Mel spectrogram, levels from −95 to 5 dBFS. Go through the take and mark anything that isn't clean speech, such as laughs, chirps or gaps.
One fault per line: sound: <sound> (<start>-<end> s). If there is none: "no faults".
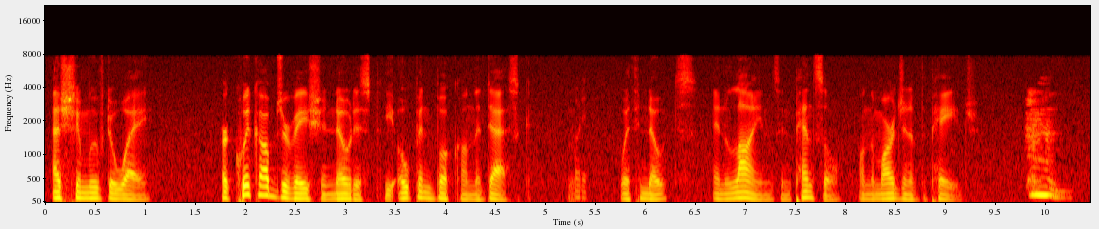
sound: laugh (5.2-5.4 s)
sound: throat clearing (9.8-10.3 s)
